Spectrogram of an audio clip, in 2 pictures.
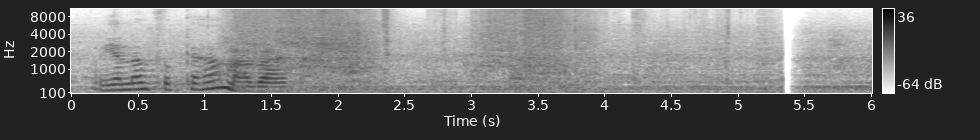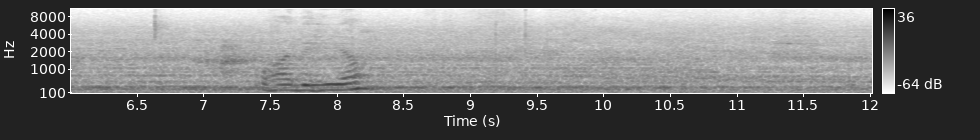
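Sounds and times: steady hum: 0.0s - 12.0s
cardboard packaging rustling: 1.2s - 5.3s.

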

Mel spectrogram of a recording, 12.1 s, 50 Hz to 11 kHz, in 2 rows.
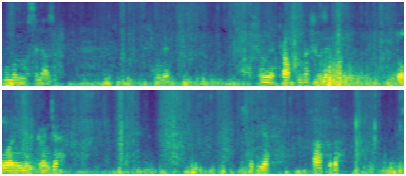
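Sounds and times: footsteps through grass: 0.0s - 12.0s
rustling: 2.4s - 12.0s.

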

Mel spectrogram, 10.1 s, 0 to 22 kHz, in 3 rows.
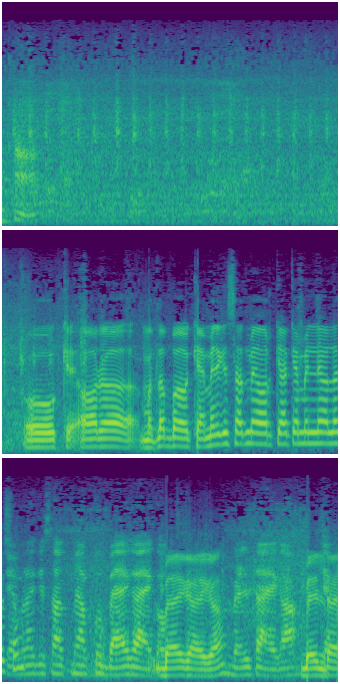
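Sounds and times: faint even ticking: 0.0s - 6.3s
steady mechanical running noise: 0.0s - 10.0s.

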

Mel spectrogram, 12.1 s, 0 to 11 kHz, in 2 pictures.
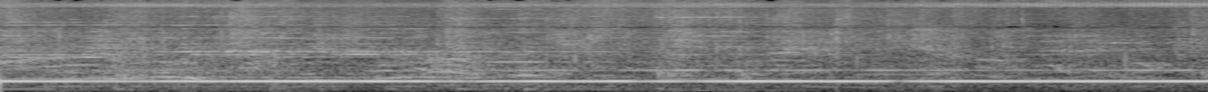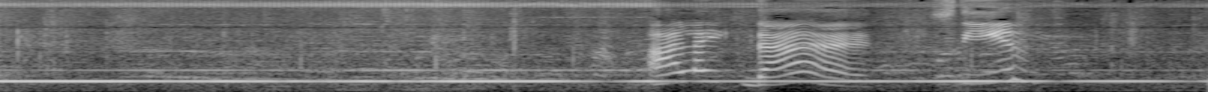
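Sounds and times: held drone note music: 0.0s - 12.0s.

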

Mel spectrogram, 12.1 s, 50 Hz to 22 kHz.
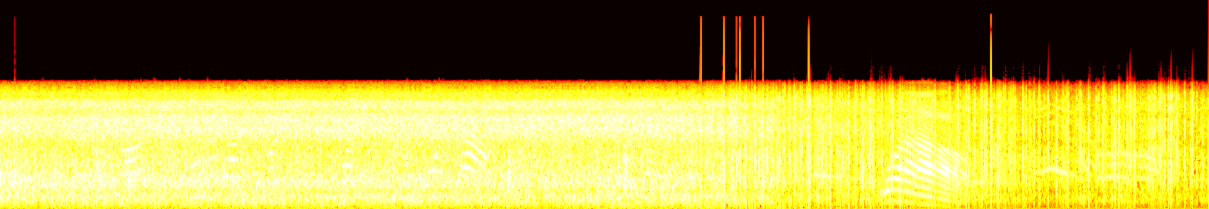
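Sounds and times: firework fountain hissing: 0.0s - 12.0s
sharp firework crackles: 0.0s - 12.0s.

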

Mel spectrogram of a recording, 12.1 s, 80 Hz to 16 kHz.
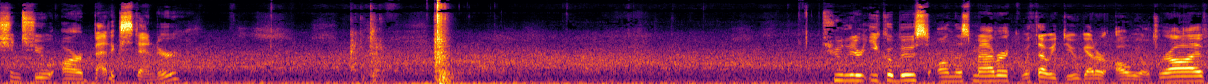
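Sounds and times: tailgate slamming shut: 3.5s - 4.8s.

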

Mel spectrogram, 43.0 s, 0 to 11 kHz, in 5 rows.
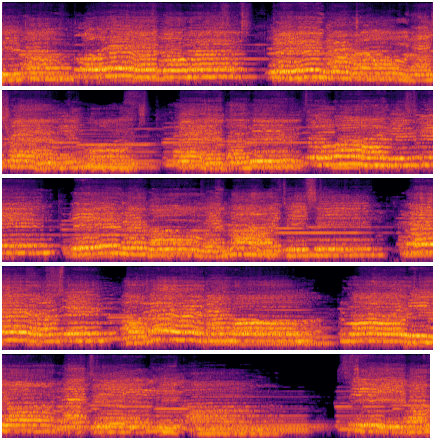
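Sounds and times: group singing a hymn: 0.0s - 40.5s, 41.1s - 43.0s.

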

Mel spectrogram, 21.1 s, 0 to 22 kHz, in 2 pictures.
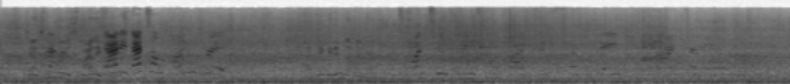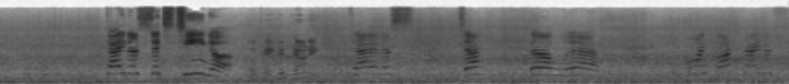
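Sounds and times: freight train rumbling past: 0.0s - 21.0s.

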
